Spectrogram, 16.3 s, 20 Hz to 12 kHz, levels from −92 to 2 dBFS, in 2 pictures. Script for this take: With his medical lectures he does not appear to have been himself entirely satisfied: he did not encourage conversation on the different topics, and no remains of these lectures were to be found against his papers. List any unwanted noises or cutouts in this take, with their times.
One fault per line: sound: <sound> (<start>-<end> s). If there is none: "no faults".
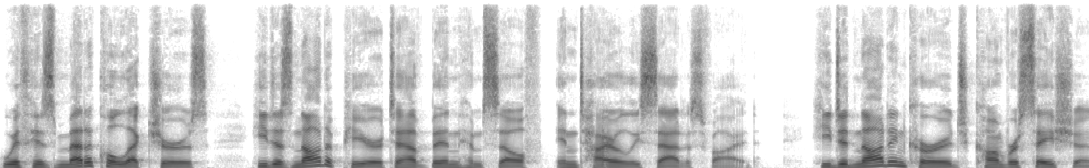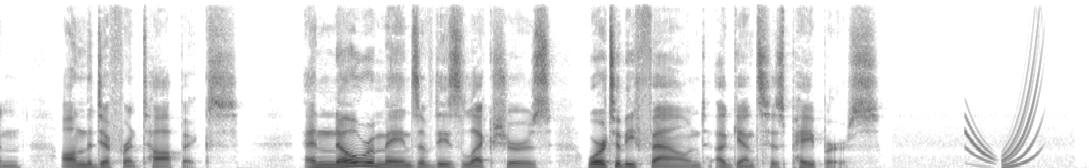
sound: chirp (15.4-16.0 s)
